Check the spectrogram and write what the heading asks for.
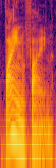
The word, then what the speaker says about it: Fifine: And by the way guys, I know that it's spelled Fifine, but apparently the correct way to pronounce it is Fine.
